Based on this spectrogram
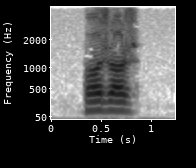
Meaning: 1. cocoon, especially silkworm cocoon 2. boll of cotton 3. little bell, handbell
- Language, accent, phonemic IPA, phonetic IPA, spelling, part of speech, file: Armenian, Eastern Armenian, /boˈʒoʒ/, [boʒóʒ], բոժոժ, noun, Hy-բոժոժ.ogg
